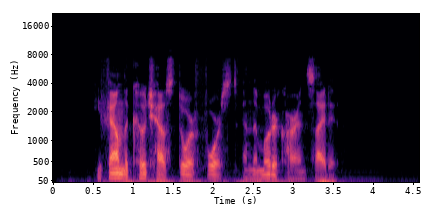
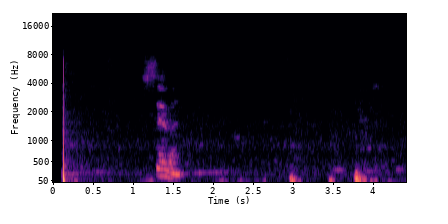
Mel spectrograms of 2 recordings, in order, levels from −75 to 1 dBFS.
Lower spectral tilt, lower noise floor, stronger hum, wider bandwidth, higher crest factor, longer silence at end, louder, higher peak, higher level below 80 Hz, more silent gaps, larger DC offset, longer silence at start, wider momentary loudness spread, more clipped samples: second, -5.5 dB/octave vs -7 dB/octave; first, -68 dBFS vs -58 dBFS; first, 60 Hz at -50 dBFS vs none; about the same, 7.8 kHz vs 8.2 kHz; second, 22 dB vs 32 dB; first, 1.05 s vs 0.35 s; first, -25 LUFS vs -34 LUFS; about the same, -4 dBFS vs -2 dBFS; about the same, -42 dBFS vs -38 dBFS; neither; neither; first, 0.55 s vs 0.1 s; second, 16 LU vs 23 LU; neither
